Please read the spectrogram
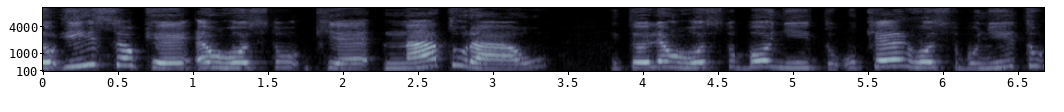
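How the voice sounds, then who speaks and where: A woman talks at a moderate pace, her high voice showing ordinary pitch variation. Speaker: aesthetic doctor. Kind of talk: live stream Q&A. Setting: Instagram live video.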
